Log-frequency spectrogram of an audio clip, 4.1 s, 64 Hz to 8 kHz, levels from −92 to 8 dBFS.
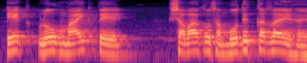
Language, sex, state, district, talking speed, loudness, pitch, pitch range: Hindi, male, Uttar Pradesh, Saharanpur, 145 wpm, -13 LUFS, 150 Hz, 135-165 Hz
